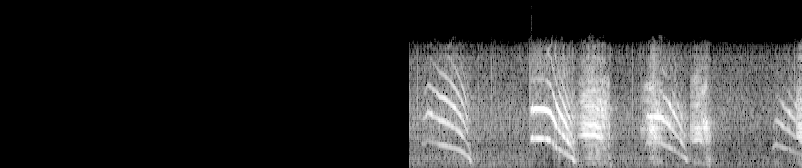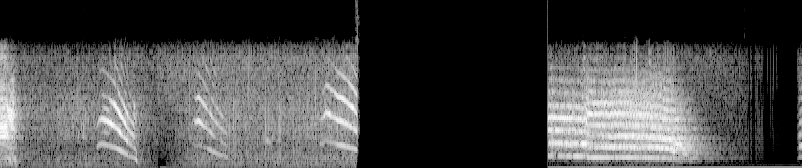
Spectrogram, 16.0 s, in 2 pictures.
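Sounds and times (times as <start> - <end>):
animal cries sliding downward: 4.2 - 7.2, 7.8 - 8.3, 9.0 - 10.4, 11.2 - 11.6, 13.5 - 15.2.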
